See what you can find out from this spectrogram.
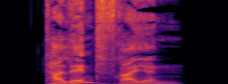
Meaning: inflection of talentfrei: 1. strong genitive masculine/neuter singular 2. weak/mixed genitive/dative all-gender singular 3. strong/weak/mixed accusative masculine singular 4. strong dative plural
- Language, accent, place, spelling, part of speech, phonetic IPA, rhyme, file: German, Germany, Berlin, talentfreien, adjective, [taˈlɛntfʁaɪ̯ən], -ɛntfʁaɪ̯ən, De-talentfreien.ogg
